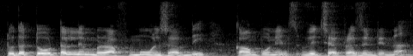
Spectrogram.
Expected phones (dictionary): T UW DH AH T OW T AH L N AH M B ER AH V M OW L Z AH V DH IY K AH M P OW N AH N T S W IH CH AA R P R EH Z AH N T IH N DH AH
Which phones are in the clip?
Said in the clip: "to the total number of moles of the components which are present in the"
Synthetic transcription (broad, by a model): T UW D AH T OW T AH L N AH M B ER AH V M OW L S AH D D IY K AH M P OW N AH N T S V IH CH AA R P R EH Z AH N T IH N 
